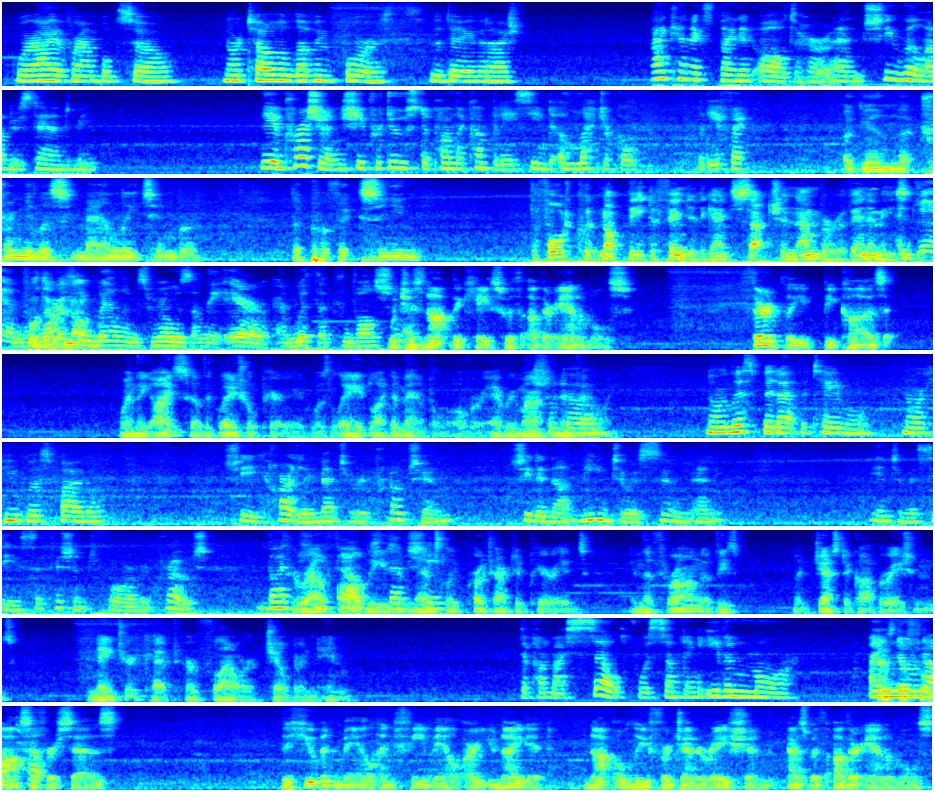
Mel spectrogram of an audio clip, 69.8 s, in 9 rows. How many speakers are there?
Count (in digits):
8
